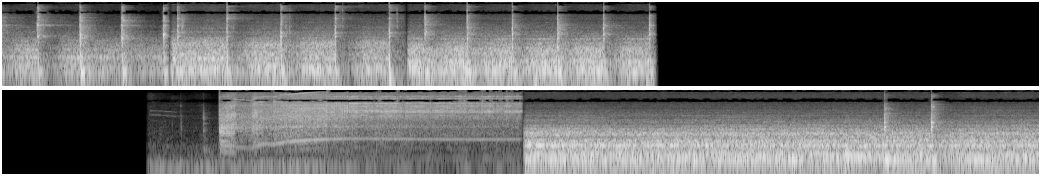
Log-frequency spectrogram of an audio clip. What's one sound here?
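A hammer rings sharply on an anvil in quick, repeated blows.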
